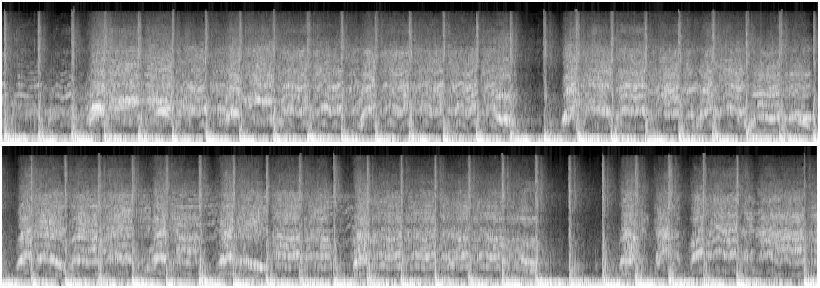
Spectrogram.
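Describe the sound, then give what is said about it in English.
Crowd ululating and shouting war cries at a live indigenous cultural music event, a loud, dense, continuous roar of many voices with wavering trilled cries and sharp bursts of shouting throughout. “Where's the lulus and the war cries? Let me hear it right now, y'all.”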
